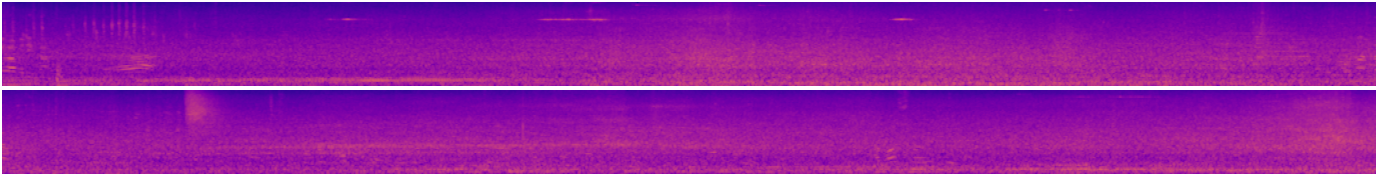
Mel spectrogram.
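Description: Steady city traffic rumbles and hums outdoors.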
